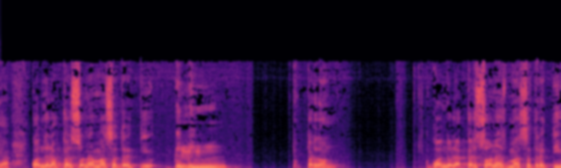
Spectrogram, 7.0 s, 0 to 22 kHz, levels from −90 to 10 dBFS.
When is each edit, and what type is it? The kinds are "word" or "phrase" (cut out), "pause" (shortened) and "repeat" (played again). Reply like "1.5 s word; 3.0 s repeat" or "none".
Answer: 3.8 s pause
